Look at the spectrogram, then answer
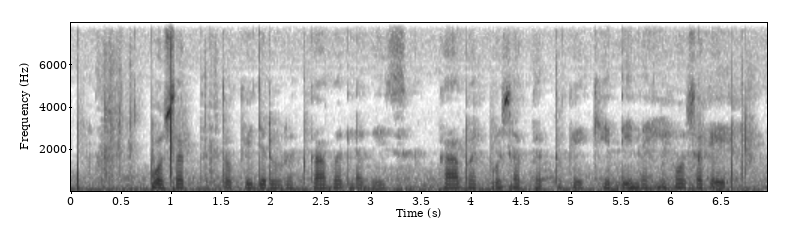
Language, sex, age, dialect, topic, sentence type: Chhattisgarhi, female, 25-30, Central, agriculture, question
